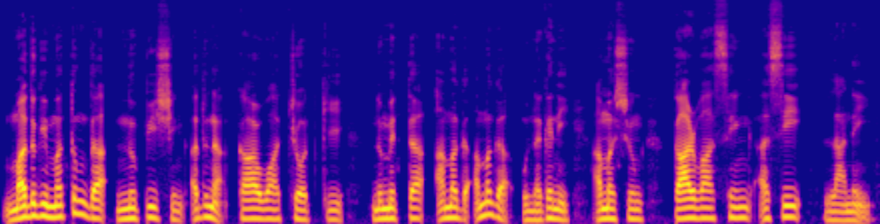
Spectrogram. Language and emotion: Manipuri, neutral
